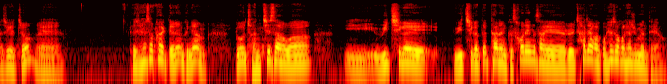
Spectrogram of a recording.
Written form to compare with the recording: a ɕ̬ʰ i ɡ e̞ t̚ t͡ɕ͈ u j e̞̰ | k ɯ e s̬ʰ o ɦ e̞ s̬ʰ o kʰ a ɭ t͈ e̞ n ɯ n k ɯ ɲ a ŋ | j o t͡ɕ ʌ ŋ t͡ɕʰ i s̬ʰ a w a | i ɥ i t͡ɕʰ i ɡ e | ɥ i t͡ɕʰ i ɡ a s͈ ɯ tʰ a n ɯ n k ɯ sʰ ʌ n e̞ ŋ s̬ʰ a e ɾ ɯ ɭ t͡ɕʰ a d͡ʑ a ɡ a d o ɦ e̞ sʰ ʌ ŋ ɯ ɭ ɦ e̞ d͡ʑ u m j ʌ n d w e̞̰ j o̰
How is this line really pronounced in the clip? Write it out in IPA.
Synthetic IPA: a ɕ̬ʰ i ɡ e̞ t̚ t͡ɕ͈ o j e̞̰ | k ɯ e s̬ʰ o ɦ e̞ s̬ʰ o kʰ a ɭ t͈ e̞ n ɯ n k ɯ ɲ a ŋ | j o t͡ɕ ʌ n t͡ɕʰ i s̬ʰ a w a | i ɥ i t͡ɕʰ i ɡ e | ɥ i t͡ɕʰ i ɡ a t͈ ɯ tʰ a n ɯ n k ɯ sʰ ʌ n e̞ ŋ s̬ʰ a e ɾ ɯ ɭ t͡ɕʰ a d͡ʑ a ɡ a ɡ o ɦ e̞ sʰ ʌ ɡ ɯ ɭ ɦ e̞ d͡ʑ u m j ʌ n d w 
